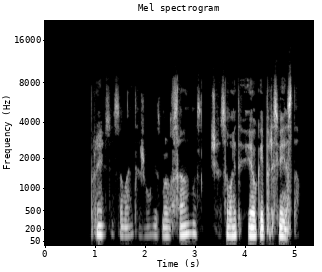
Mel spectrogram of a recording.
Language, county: Lithuanian, Vilnius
